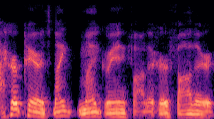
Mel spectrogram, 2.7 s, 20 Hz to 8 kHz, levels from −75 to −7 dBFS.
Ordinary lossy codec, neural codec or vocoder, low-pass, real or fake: AAC, 32 kbps; autoencoder, 48 kHz, 32 numbers a frame, DAC-VAE, trained on Japanese speech; 7.2 kHz; fake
